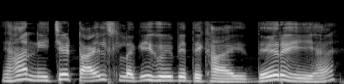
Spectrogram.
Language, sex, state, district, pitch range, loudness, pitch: Hindi, male, Jharkhand, Ranchi, 145-195 Hz, -13 LUFS, 170 Hz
